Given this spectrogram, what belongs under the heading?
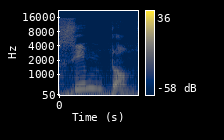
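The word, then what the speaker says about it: symptoms: 5% রোগীর ক্ষেত্রে এই উপসর্গগুলো, দেখো সিমটমস, আমি এখানে SYM সিম এগিয়ে পি কে ধরবে, সিমটমস, এখানে পিটা সাইলেন্ট থাকে আসলে, সিমটমস টমস মে প্রোগ্রেস,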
